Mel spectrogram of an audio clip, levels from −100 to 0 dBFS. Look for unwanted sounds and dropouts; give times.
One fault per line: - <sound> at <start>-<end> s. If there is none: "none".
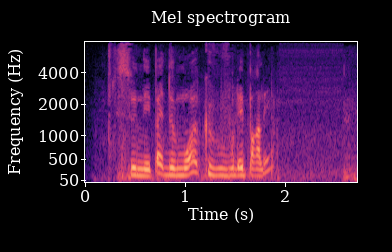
none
